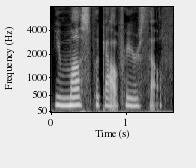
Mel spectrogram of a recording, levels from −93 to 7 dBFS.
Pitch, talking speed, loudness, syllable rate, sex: 215 Hz, 220 wpm, -18 LUFS, 4.6 syllables/s, female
